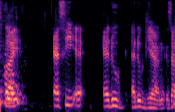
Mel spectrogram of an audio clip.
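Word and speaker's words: Esi Edugyan: Well, yeah, it's by Essie Edugyan.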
